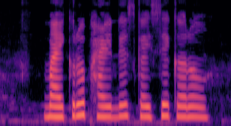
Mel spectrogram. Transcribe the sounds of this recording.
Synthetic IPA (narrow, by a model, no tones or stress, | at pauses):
majkɾopʰajnenskajsekʌɾɔ̃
